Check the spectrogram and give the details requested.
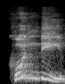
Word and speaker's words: Koundé: Jules Koundé, Kundi, bruv. That's how you say his name. I checked Google. And listen, I play it again. Jules Koundé, One more. Jules Koundé. That's how you say his name. So I'm calling him, bruv. Don't piss me off. And that's the French way.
